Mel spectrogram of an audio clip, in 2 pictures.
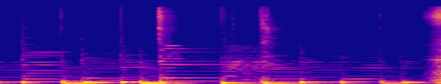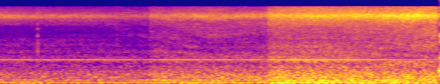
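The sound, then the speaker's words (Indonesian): Short melodic notes play for a few seconds, then a loud, steady engine drone with a broad rumbling hiss takes over, continuous, heard on board a sea ship under way leaving Java, Indonesia. “ya gue lagi di kapal ini, lagi di kapal air, perahu, eh perahu, kapal laut ya.”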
